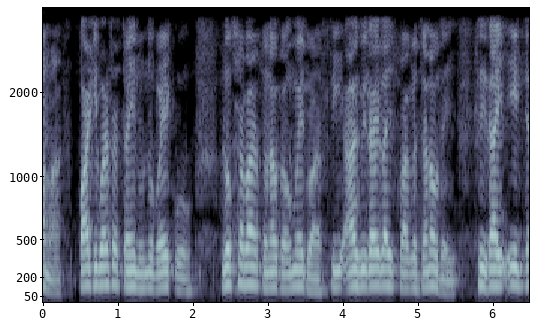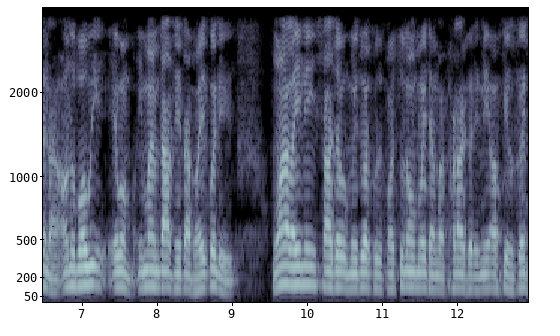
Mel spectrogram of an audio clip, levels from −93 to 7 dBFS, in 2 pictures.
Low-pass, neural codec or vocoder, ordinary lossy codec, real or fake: 3.6 kHz; codec, 16 kHz, 4 kbps, FreqCodec, larger model; none; fake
